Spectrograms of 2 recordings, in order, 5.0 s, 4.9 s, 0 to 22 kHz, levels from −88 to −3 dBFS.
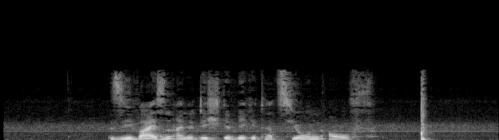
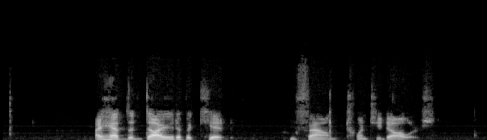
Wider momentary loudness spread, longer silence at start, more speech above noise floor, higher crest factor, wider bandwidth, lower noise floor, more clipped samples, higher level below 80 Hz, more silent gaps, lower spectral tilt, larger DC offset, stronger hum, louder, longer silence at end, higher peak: second, 11 LU vs 20 LU; first, 1.1 s vs 0.95 s; second, 31 dB vs 48 dB; about the same, 22 dB vs 22 dB; about the same, 11.5 kHz vs 12.5 kHz; second, -52 dBFS vs -71 dBFS; neither; first, -50 dBFS vs -68 dBFS; neither; about the same, -6 dB/octave vs -5.5 dB/octave; neither; neither; about the same, -22 LUFS vs -23 LUFS; first, 0.7 s vs 0.55 s; about the same, -2 dBFS vs -2 dBFS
